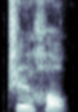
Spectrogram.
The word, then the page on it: 之后: zhī hòu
